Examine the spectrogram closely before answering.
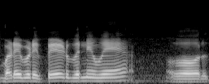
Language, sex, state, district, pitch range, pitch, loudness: Hindi, male, Rajasthan, Bikaner, 145-160 Hz, 155 Hz, -15 LUFS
